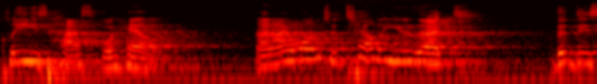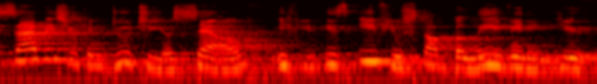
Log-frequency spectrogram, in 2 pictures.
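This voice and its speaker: A woman with a Nigerian accent and very wide pitch swings, in a room with audible echo. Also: fairly high pitch for a woman, moderate pace. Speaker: scientist and keynote speaker. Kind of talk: motivational keynote talk. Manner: animated.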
